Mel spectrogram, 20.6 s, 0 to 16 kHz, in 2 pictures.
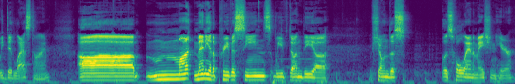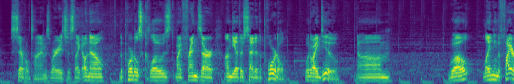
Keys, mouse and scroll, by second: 2.3 click, 5.4 space.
